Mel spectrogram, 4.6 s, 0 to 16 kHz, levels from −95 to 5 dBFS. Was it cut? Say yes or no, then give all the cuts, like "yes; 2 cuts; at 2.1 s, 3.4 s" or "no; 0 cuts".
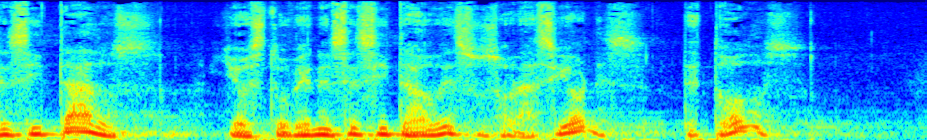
yes; 2 cuts; at 1.0 s, 3.3 s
